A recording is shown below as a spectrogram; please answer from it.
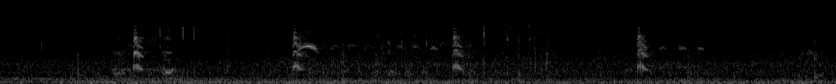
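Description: Mute swans giving short calls, about four of them spaced a second or two apart, over a steady low background hiss.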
